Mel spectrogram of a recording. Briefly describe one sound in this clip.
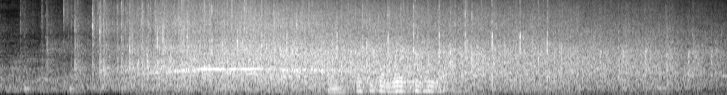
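A crowd laughs and cheers loudly.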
